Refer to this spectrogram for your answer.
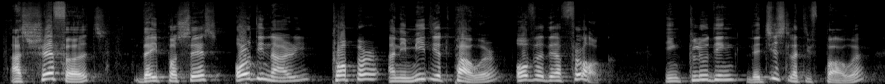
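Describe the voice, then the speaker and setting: A man talks with a high pitch and very wide pitch swings, in a Spanish accent. His pace is fairly slow. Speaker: activist speaker. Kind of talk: press conference statement. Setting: press conference. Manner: formal.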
